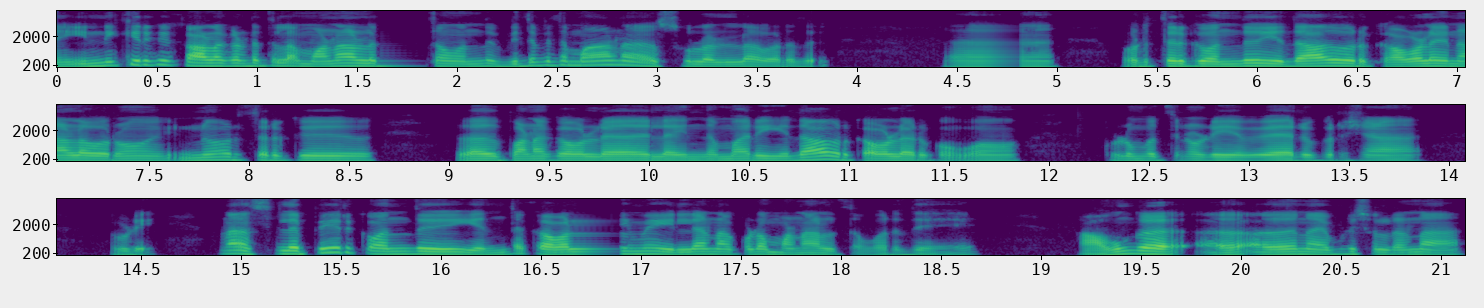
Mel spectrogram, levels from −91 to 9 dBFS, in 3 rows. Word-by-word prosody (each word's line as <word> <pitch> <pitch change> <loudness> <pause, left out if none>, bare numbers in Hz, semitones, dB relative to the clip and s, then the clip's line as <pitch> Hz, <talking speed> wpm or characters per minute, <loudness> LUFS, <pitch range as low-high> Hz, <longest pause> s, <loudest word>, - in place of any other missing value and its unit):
இன்னைக்கு 180 +8 -2
இருக்க 215 0 -1
காலகட்டத்தில, 155 -1 +3
மன 130 +3 +1
அழுத்தம் 140 -1 -2
வந்து 135 +3 -3
விதவிதமான 175 - -1 0.3
சூழல்ல 125 -1 -1
வருது. 95 +1 -5
ஆ. - - -44 1.5
ஒருத்தருக்கு 135 +4 +2
வந்து 135 +4 +2 0.2
ஏதாவது 140 +4 +5
ஒரு 145 - 0
கவலைனால 130 +1 +3
வரும். 120 +1 -2
இன்னொருத்தருக்கு, 135 -3 -2 0.7
அதாவது 120 0 +2
பணக்கவல, 115 -1 +1 0.2
இல்ல 110 0 0
இந்த 110 0 -4
மாரி 120 +1 0
ஏதாவது 165 +7 +4
ஒரு 145 - -4
கவல 115 -1 +3
இருக்கும். 105 0 -6 0.7
குடும்பத்தினுடைய 115 -2 -3 0.2
வேறு 105 0 +2
பிரச்சனை 100 -1 -6 0.7
அப்டி. 105 0 -5 0.3
ஆனா, 175 +1 +2 0.2
சில 165 0 +4
பேருக்கு 225 -6 +2
வந்து 150 0 +2 0.3
எந்த 120 +4 -5
கவலையுமே 135 +4 +1
இல்லன்னா 135 +1 +1
கூட, 135 - +1
மன 115 +1 -2
அழுத்தம் 100 -3 -7
வருதே? 95 -2 -6 0.8
அவங்க 150 - +2 0.4
அ - - +2 0.2
அத 130 +1 +3
நான் 130 -2 +1
எப்படி 135 +1 -5
சொல்றேன்னா, 125 0 -1
130 Hz, 135 wpm, -22 LUFS, 115-145 Hz, 1.5 s, ஏதாவது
